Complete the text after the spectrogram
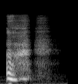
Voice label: Vox, kr; Artemia; kingsraid

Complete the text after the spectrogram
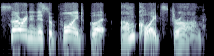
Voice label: Vox Skill, en; kingsraid

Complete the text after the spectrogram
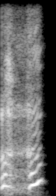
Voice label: Vox Happy, jp; Annette; kingsraid

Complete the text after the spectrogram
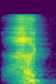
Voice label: Casting, jp; kingsraid

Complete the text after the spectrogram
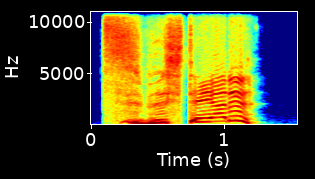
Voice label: Vox Skill, jp; Priscilla; kingsraid

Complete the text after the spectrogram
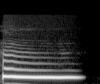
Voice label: Vox Think, kr; heroes; Estelle; kingsraid

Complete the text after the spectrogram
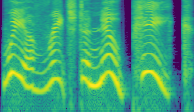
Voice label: Vox, en; kingsraid

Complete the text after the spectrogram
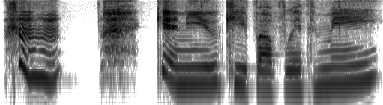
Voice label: vox, en; kingsraid; voices heroes

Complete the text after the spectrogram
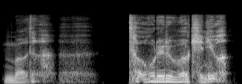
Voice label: Dead, jp; Riheet; kingsraid

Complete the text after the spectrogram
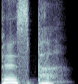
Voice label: Vox, kr; Esker; Vespa; kingsraid

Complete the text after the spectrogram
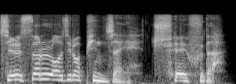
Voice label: Victory, kr; Arch; kingsraid

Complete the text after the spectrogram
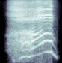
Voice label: Vox Casting jp; Miruru; kingsraid; voices heroes

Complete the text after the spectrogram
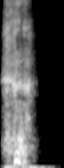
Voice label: Happy; KaselB; kingsraid; voices heroes

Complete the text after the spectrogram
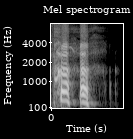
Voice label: Happy; Shakmeh; kingsraid; voices heroes

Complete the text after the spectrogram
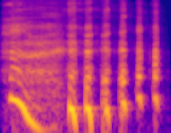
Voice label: Shamilla Vox Happy, voices heroes en; kingsraid-audio

